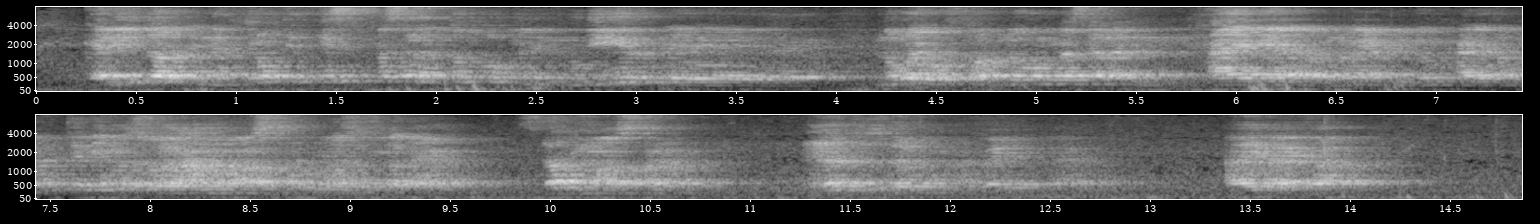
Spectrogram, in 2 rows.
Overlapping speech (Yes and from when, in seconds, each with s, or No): Yes, from 7.7 s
